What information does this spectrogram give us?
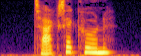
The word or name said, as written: taxakunde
